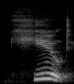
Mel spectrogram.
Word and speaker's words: cute: with it so cute cute starts with a c not a k okay that's a hard C when a c sounds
